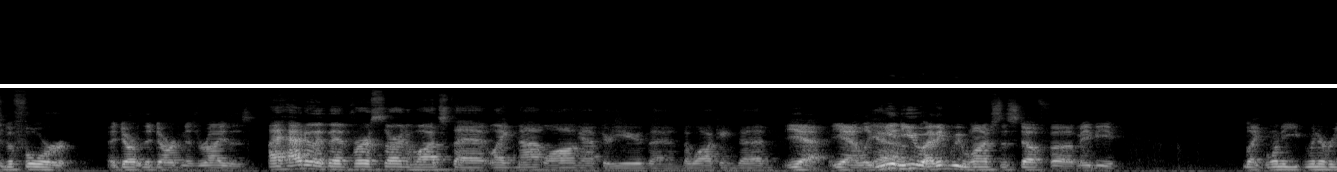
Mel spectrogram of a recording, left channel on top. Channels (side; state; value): left; silent; 57 dB below the other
